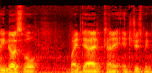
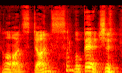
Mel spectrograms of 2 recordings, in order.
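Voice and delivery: surprised; 10 semitones higher, 4 dB louder than usual. Retold or imitated.

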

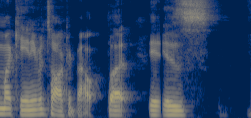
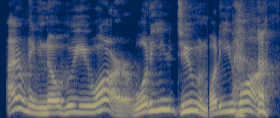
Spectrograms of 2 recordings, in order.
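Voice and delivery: baffled retort; 6 semitones higher than usual. Retold or imitated. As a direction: push back, bewildered and exasperated. Baffled retort to pushy stranger.

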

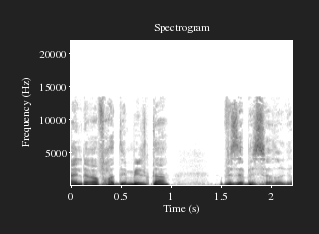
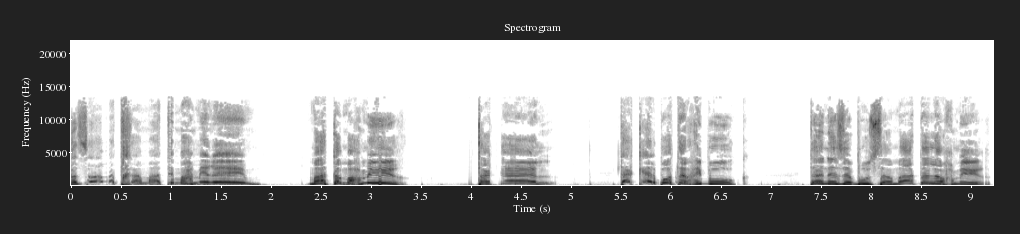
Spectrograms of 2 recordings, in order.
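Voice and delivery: mocking voice; 12 semitones higher than usual. Preacher imitating scoffers at the strict, high mock voice. Mocking lax Shabbat attitude.

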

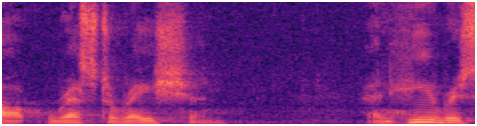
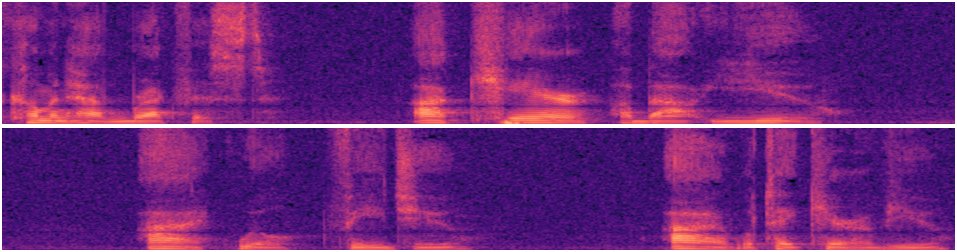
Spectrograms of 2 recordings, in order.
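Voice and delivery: tender Jesus; 4 semitones lower, 6 dB quieter than usual. Acted. Jesus inviting the disciples to breakfast, tender and soft. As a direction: speak as a caring shepherd would.

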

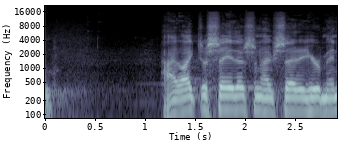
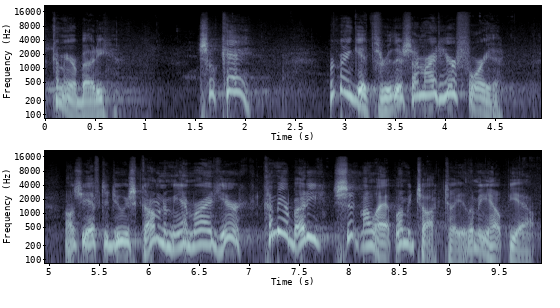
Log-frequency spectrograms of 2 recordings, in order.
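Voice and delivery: gentle dad; 9 semitones higher, faster than usual. Pretend. Dad comforting his scared child.

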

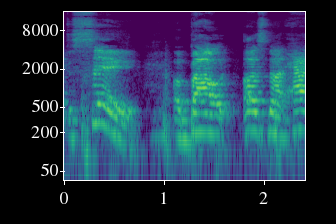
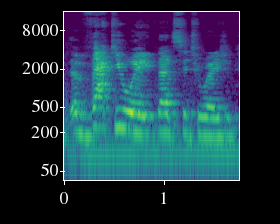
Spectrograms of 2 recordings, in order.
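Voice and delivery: ordinary talk

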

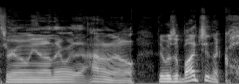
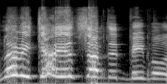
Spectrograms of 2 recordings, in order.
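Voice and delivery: very high, loud yell; comic's opening rant; 9 dB louder than usual. Retold or imitated. Burr walks out and yells at the crowd, loud. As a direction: bellow it at the crowd. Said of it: "so he just walked out".

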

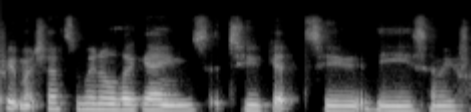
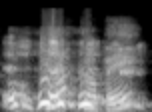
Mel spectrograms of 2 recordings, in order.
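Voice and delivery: laughing protest; 6 semitones higher, 11 dB louder, slower than usual. Real, not acted.

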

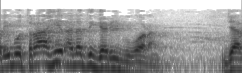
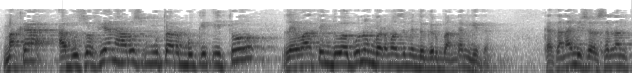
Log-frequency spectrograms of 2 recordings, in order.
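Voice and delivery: ordinary talk, nothing marked

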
